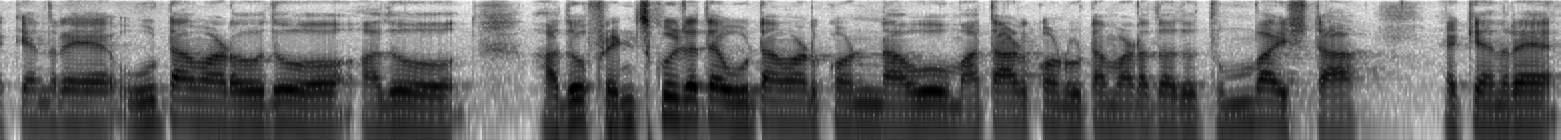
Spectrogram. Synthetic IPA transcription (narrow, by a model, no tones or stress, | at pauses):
jaːkeːɐnd̪ɐɾe̞uːʈamaːɽoʋd̪uɐd̪uɐd̪upʰɾe̞ɳɖskuːld͡ʒot̪e̞uːʈamaːɽko̞ɳɖnaːʋumaːt̪aːɽko̞ɳɖuːʈamaːɽoːd̪uɐd̪ut̪umbaiʂʈɐ | jaːkeːɐnd̪ɐɾe̞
